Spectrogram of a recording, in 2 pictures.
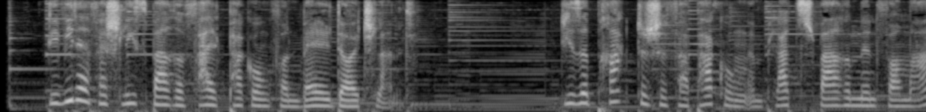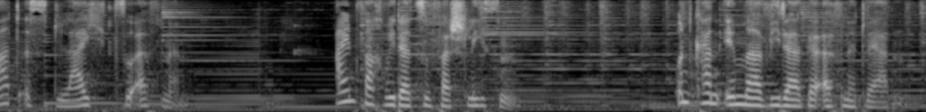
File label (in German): Erklaerfilm; Bell Deutschland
